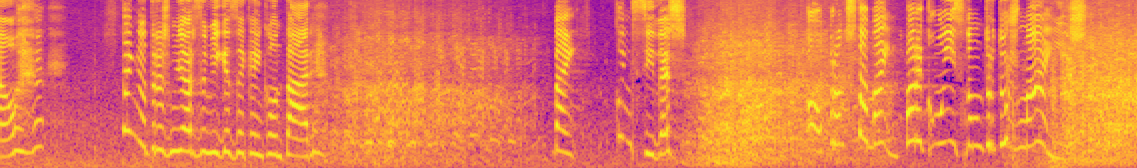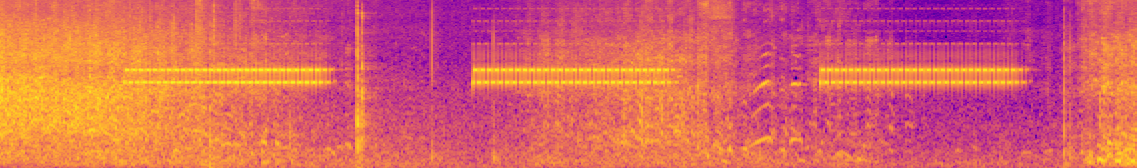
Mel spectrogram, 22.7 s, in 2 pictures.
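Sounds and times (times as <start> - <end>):
speech: 1.4 - 4.3, 6.4 - 11.5
laughter: 3.2 - 5.5, 6.8 - 8.8, 10.4 - 15.0, 16.8 - 20.4, 21.7 - 22.7
telephone ringing with a trilling electronic tone: 10.6 - 14.8, 16.1 - 18.5, 19.4 - 21.8.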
